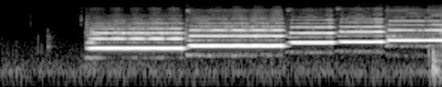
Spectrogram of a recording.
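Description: Sampled flute notes played back by a browser music app, starting about a second in: a rising phrase of four held notes, two longer ones and then two shorter ones.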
